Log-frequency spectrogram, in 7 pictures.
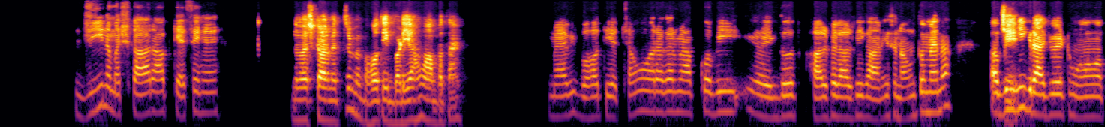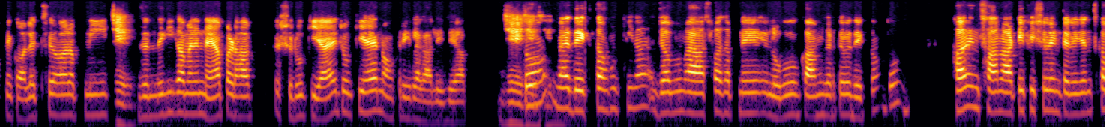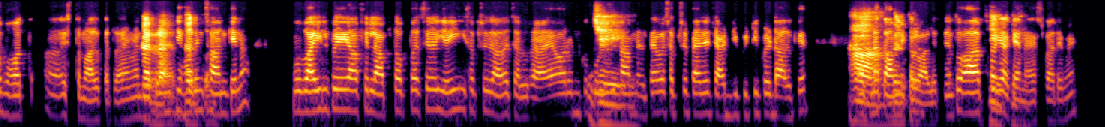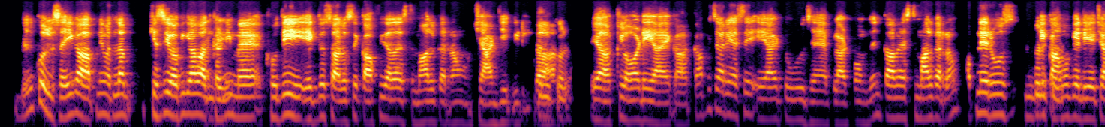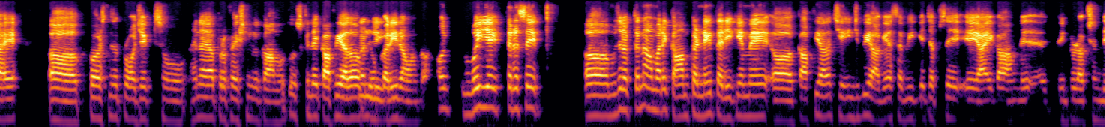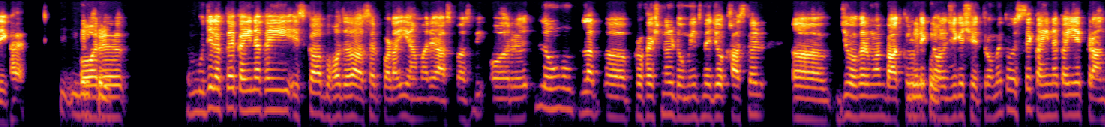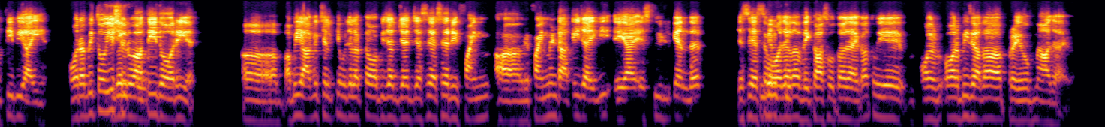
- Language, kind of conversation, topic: Hindi, unstructured, क्या आपको लगता है कि कृत्रिम बुद्धिमत्ता मानवता के लिए खतरा है?
- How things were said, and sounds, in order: in English: "ग्रेजुएट"; other background noise; in English: "आर्टिफ़िशियल इंटेलिजेंस"; in English: "टूल्स"; in English: "प्लेटफ़ॉर्म्स"; in English: "पर्सनल प्रोजेक्ट्स"; in English: "प्रोफ़ेशनल"; tapping; in English: "चेंज"; in English: "इंट्रोडक्शन"; in English: "प्रोफ़ेशनल डोमेन्स"; in English: "टेक्नोलॉजी"; in English: "रिफ़ाइन"; in English: "रिफ़ाइनमेंट"; in English: "फील्ड"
